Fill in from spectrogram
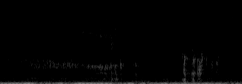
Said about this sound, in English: Take a sip of my coffee before we get this shit rolling.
